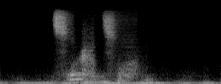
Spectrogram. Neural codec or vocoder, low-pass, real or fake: codec, 44.1 kHz, 0.9 kbps, DAC; 14.4 kHz; fake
